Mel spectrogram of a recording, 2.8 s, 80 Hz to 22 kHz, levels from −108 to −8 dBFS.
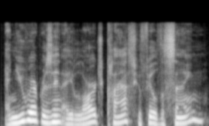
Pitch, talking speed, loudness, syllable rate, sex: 155 Hz, 215 wpm, -17 LUFS, 4.9 syllables/s, male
